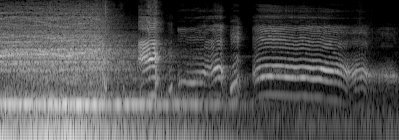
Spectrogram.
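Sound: baby crying loudly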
